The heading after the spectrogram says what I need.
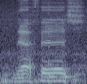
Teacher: notice the accent on the first syllable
